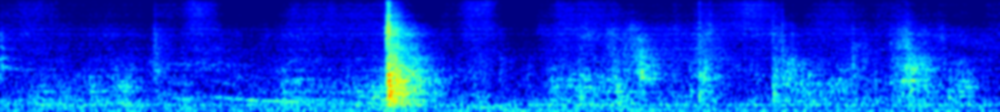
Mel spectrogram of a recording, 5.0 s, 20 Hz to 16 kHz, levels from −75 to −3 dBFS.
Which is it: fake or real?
fake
